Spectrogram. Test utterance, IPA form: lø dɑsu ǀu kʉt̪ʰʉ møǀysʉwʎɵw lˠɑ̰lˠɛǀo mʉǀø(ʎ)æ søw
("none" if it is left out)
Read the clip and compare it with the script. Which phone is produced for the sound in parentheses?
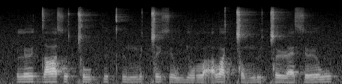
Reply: ɭ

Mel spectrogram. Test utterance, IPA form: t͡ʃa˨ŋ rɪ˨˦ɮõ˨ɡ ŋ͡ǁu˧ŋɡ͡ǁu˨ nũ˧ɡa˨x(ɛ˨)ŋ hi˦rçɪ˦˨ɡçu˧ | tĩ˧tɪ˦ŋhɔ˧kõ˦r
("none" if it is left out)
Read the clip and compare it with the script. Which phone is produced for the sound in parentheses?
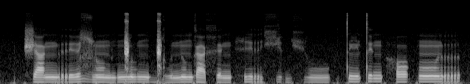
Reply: ɛ˨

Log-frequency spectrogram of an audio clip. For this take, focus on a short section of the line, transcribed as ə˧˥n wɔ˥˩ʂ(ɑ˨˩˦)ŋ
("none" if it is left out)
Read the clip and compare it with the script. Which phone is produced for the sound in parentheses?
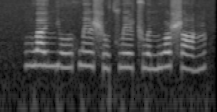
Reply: ɑ˨˩˦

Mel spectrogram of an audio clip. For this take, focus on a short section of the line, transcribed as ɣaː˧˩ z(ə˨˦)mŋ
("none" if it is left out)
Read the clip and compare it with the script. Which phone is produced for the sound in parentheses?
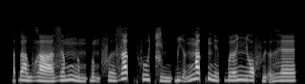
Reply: ə˨˦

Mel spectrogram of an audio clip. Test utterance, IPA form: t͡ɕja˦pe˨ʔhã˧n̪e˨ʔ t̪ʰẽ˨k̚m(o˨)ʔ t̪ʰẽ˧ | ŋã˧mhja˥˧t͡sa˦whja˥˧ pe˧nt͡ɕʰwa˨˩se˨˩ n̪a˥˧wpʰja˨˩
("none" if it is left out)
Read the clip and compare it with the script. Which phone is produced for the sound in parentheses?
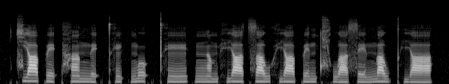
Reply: o˦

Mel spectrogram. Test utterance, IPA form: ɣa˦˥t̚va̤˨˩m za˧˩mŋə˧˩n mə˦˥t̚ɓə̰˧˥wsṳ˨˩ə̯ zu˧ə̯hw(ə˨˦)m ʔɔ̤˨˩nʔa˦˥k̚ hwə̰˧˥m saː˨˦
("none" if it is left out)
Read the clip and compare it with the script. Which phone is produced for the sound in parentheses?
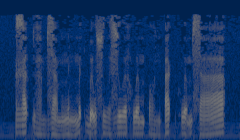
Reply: ə˧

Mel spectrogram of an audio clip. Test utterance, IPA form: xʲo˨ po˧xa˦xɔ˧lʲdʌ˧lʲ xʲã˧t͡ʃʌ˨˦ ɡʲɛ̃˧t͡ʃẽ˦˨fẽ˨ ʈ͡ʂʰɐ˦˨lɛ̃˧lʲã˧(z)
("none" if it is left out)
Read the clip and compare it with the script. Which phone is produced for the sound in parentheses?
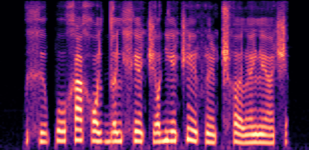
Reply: ʃ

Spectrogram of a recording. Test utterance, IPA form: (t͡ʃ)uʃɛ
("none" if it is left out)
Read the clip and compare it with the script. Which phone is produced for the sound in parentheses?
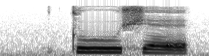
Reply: t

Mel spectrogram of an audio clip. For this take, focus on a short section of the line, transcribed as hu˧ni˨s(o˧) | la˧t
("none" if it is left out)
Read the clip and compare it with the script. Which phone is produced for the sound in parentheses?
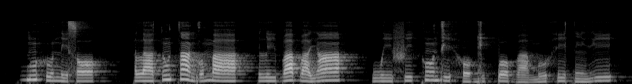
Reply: ɔ˧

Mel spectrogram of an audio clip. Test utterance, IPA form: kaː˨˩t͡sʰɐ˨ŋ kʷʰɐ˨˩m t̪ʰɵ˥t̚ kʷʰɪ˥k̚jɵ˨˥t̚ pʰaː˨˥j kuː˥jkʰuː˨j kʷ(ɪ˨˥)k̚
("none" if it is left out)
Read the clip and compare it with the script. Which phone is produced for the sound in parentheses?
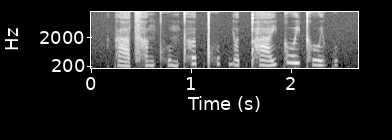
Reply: ɪ˧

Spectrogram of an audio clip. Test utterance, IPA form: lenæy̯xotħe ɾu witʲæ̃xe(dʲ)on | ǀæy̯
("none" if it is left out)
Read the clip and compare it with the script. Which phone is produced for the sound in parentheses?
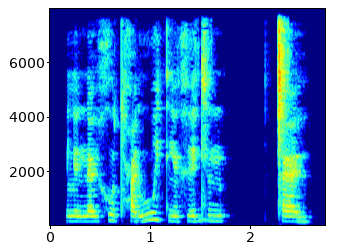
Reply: dʲ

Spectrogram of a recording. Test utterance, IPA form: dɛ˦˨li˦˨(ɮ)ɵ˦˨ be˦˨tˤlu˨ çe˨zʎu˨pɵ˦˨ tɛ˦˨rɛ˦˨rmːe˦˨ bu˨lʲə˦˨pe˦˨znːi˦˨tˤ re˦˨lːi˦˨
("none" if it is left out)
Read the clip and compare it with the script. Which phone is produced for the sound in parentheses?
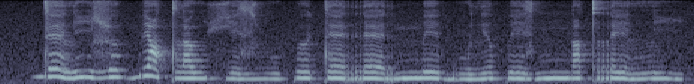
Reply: ɮ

